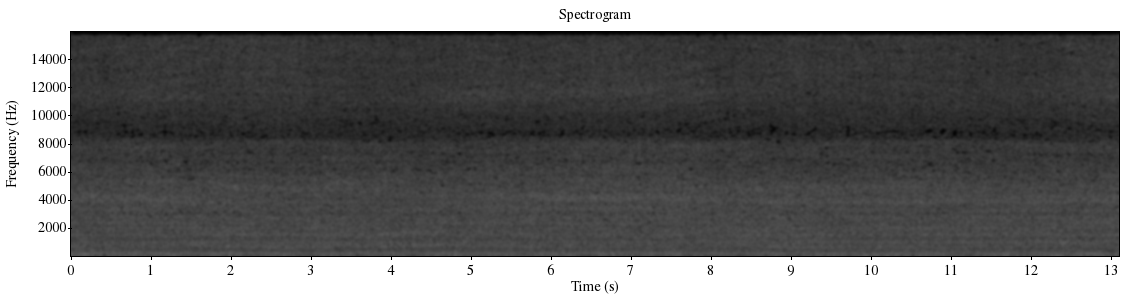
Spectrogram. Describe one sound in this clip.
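A pressure washer jet hisses and spatters against tiles.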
